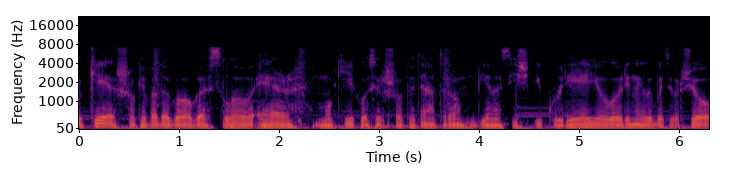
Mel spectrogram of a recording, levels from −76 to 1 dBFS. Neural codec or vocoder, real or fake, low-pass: none; real; 7.2 kHz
